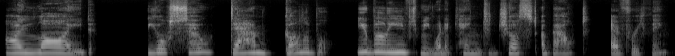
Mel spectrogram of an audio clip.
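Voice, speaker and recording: A cold, smug young woman bent on revenge, voiced by a woman narrator, her words sharp and scornful. She spits resentment in a dry, close audiobook voice. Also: mid-range voice, unhurried, dry recording, lightly acted. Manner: scornful, cutting.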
